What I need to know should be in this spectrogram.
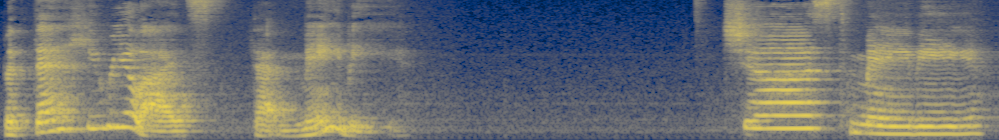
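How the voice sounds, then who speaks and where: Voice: medium pitch, sing-song, drawn-out words, pauses often, far from the mic. A drag queen host reading a children's picture book aloud in a theatrical way, drawing out words for young listeners. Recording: roomy, echoey, away from the mic.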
